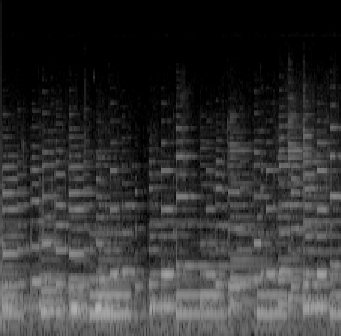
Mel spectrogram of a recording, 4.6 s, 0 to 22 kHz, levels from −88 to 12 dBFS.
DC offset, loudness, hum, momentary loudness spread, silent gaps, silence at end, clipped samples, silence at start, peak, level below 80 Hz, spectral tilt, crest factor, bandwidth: under 0.1%; -30 LUFS; none; 6 LU; none; 0 s; under 0.1%; 0 s; -12 dBFS; -52 dBFS; -6.5 dB/octave; 16 dB; 11 kHz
